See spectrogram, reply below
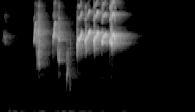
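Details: Male Pacific parrotlet, a pet bird, chirping: a few short scratchy high notes, then a rapid run of bright trilled chirps lasting about one second, then quiet.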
